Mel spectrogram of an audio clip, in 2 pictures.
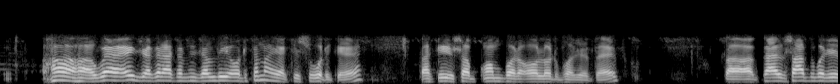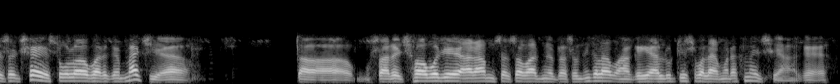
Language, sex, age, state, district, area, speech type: Maithili, male, 30-45, Bihar, Madhubani, rural, conversation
